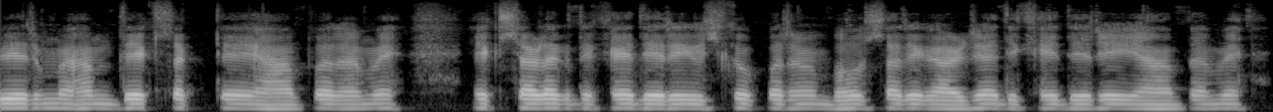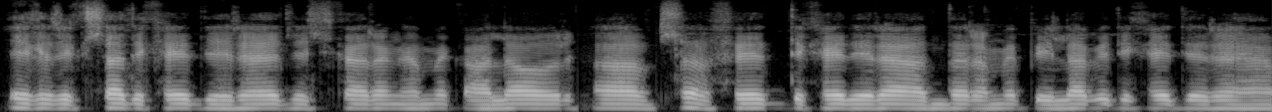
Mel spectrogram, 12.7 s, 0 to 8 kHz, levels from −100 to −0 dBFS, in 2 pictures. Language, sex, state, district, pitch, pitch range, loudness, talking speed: Hindi, male, Uttar Pradesh, Varanasi, 115 Hz, 110-115 Hz, -33 LUFS, 270 wpm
